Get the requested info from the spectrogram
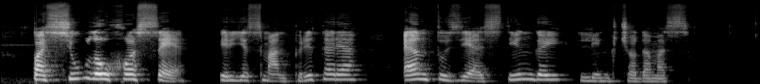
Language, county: Lithuanian, Utena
